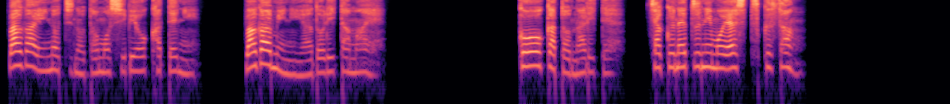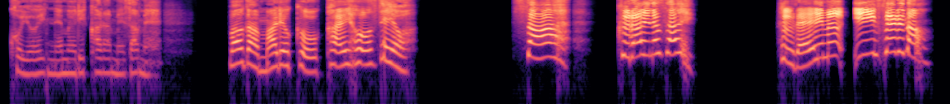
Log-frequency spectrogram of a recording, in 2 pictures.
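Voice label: magical girl, Japanese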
